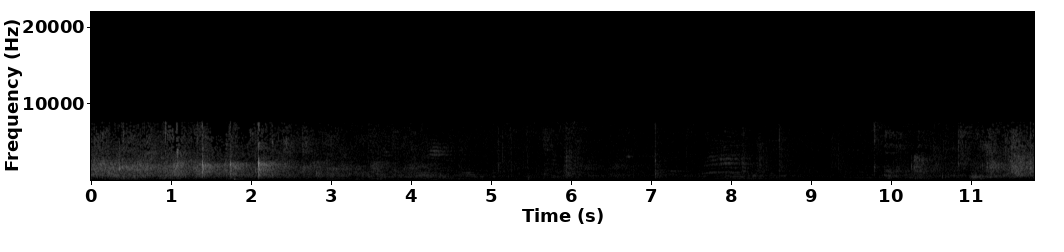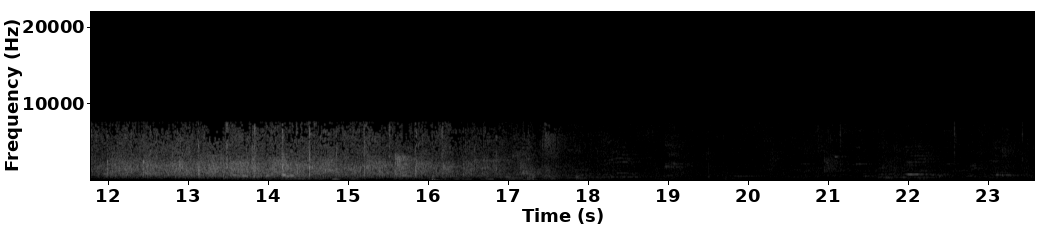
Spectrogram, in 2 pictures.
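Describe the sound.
Applause from an audience at a prize-giving ceremony as a third-place winner receives a trophy, cash prize and certificate; steady clapping swells loudly in the middle before easing off, with voices talking alongside.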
